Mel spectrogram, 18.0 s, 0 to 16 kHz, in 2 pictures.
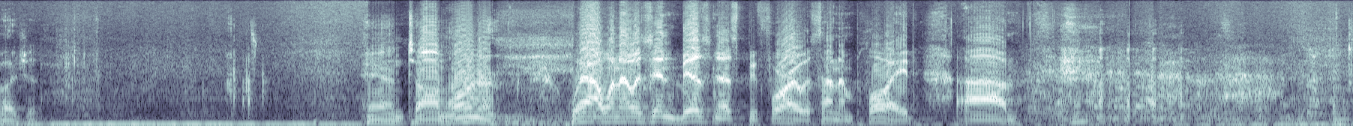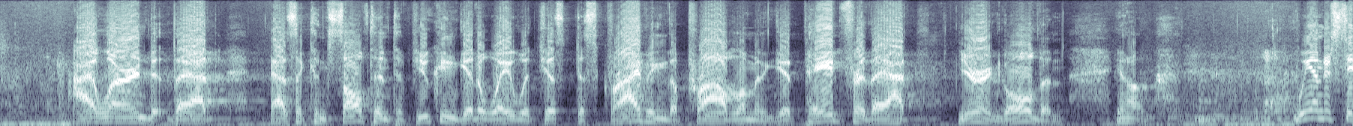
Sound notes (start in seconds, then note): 6.4 audience laughs; 16.7 audience laughs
